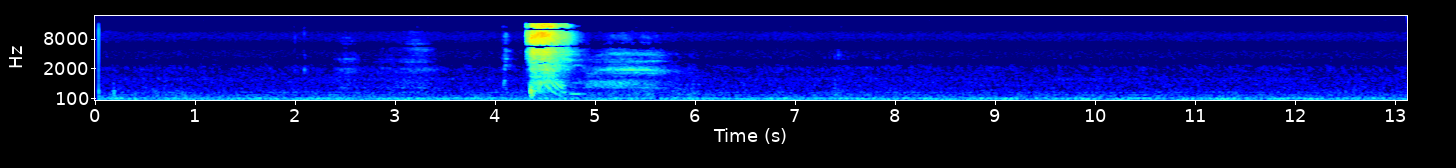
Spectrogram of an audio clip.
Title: Let out morning allergy sneezes (pt. 2/3)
